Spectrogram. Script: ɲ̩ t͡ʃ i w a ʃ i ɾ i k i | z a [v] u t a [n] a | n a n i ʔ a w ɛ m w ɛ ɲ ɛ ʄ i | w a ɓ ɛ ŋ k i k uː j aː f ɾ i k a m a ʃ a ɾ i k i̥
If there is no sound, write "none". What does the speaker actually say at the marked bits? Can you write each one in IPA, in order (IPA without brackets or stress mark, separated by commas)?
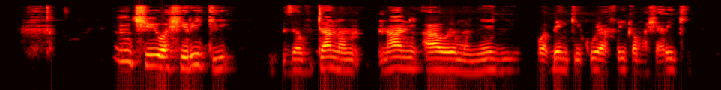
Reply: v, n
